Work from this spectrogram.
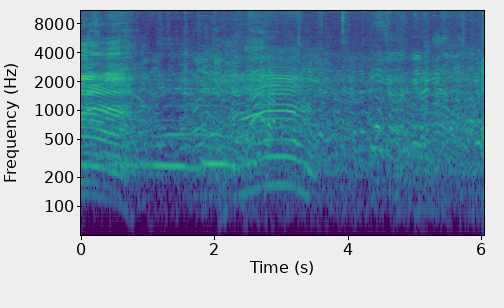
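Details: Cattle lowing at a cattle market in Raniganj, Dinajpur, Bangladesh, 2025; long droning moos with steady harmonic bands, one rising then falling near the middle, under busy crowd chatter and talk.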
